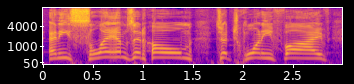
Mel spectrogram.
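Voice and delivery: high, slowed sports-caller hype; hype announcer. Real, not acted. Streamer calling out a donation like a game announcer, high and hyped. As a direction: call the donation like a slam dunk.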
